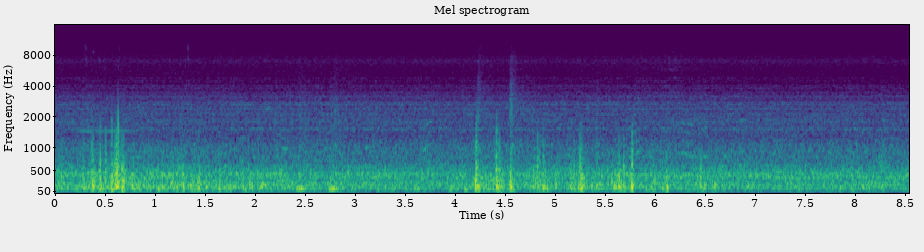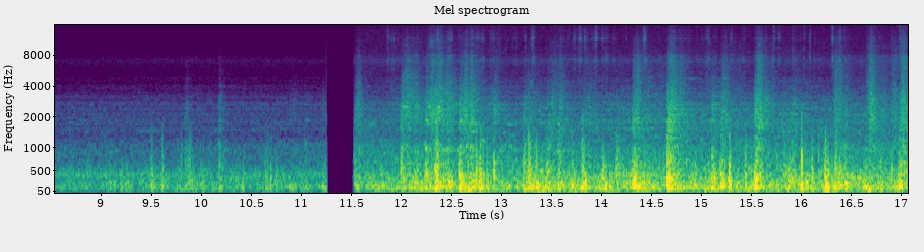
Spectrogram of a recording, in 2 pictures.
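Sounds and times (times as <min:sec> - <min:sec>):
train wheels rumbling on rail: 0:00.0 - 0:06.7, 0:09.1 - 0:17.0.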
